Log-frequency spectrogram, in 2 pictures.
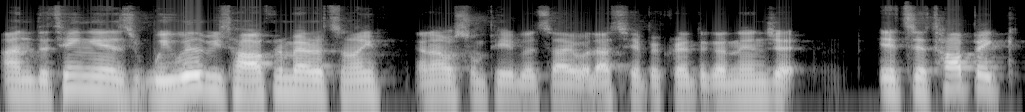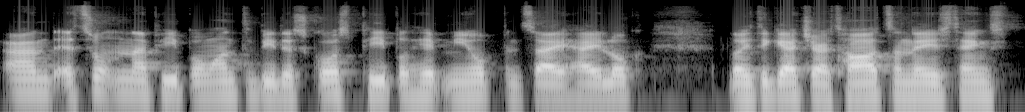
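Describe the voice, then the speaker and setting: An Irish man hosting his own show, talking through current events in a casual, animated monologue and acting out what other people say. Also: mid-range voice, quick pace. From Ireland. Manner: conversational and animated, mimicking others in asides. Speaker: host.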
